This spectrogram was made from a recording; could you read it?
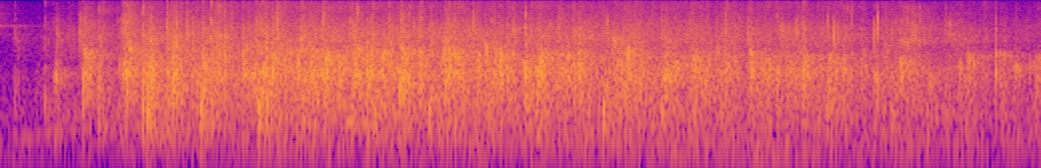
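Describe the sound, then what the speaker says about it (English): A school valedictory audience gives a big round of applause, a dense wash of many hands clapping that builds quickly, stays loud and sustained for several seconds, and eases slightly toward the end. "thank them by giving them a big round of applause."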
